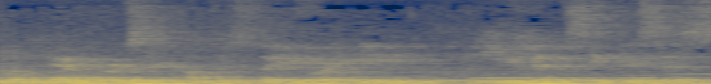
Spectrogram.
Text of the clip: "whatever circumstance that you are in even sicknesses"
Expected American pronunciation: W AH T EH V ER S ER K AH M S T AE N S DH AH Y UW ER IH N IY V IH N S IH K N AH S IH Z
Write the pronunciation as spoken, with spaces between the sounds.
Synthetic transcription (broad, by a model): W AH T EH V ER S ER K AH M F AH S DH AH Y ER IH N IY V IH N S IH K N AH S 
